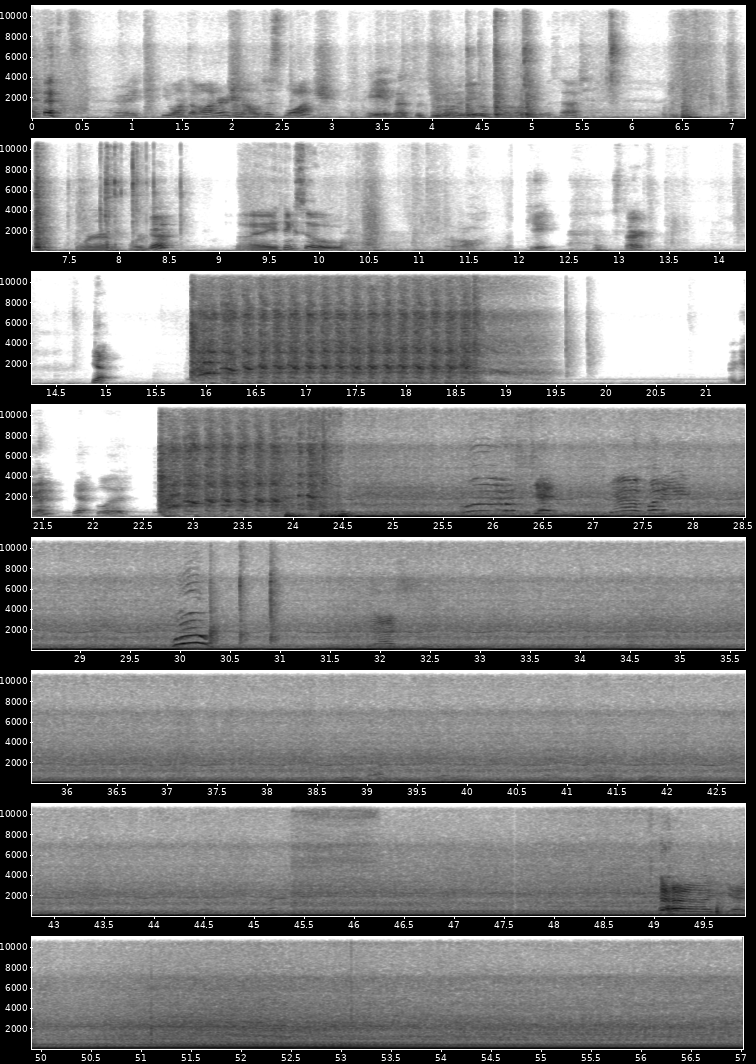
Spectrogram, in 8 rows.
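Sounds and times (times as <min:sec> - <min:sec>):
starter motor cranking: 0:15.9 - 0:19.5, 0:22.7 - 0:24.8
car engine idling unevenly: 0:24.6 - 0:57.0.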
